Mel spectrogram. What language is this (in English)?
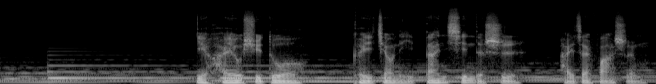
Chinese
